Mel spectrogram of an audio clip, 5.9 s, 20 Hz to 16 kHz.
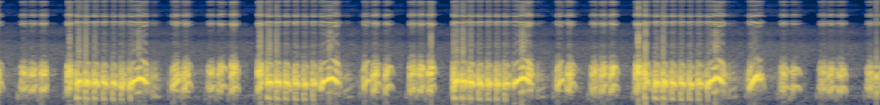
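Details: White-breasted waterhen giving loud, rhythmic pulsed croaking calls, mid-pitched phrases that rise slightly at the end, each repeated roughly every 1.2 seconds with short clipped notes in between; no other sounds heard.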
